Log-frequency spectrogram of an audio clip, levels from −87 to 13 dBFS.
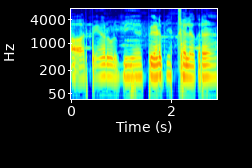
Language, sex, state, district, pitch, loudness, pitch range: Hindi, female, Bihar, Vaishali, 140 Hz, -17 LUFS, 140-145 Hz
